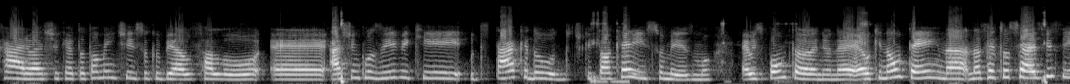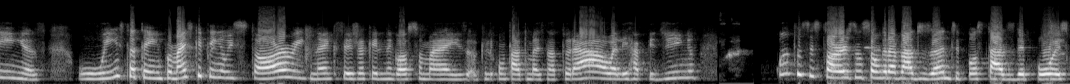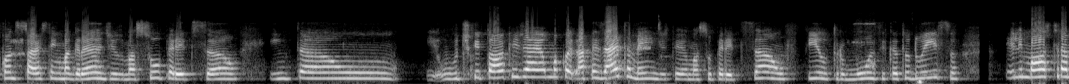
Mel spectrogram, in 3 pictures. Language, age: Portuguese, 10-29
